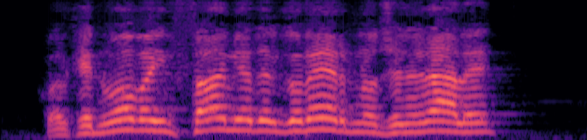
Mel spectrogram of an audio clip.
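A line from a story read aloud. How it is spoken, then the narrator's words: Shouted across room, deep-chested. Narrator (Italian): Un veterano dall'ampio torace gridò dall'altra estremità del caffè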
